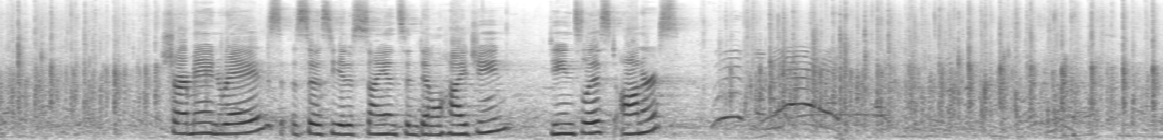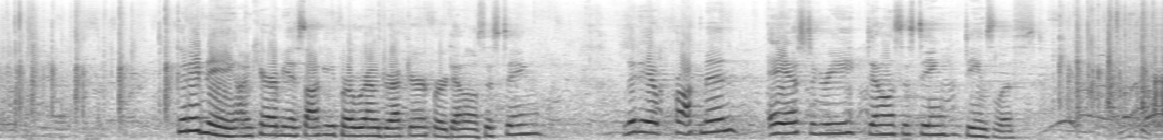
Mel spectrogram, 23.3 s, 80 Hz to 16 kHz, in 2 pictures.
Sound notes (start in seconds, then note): 7.1 cheering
